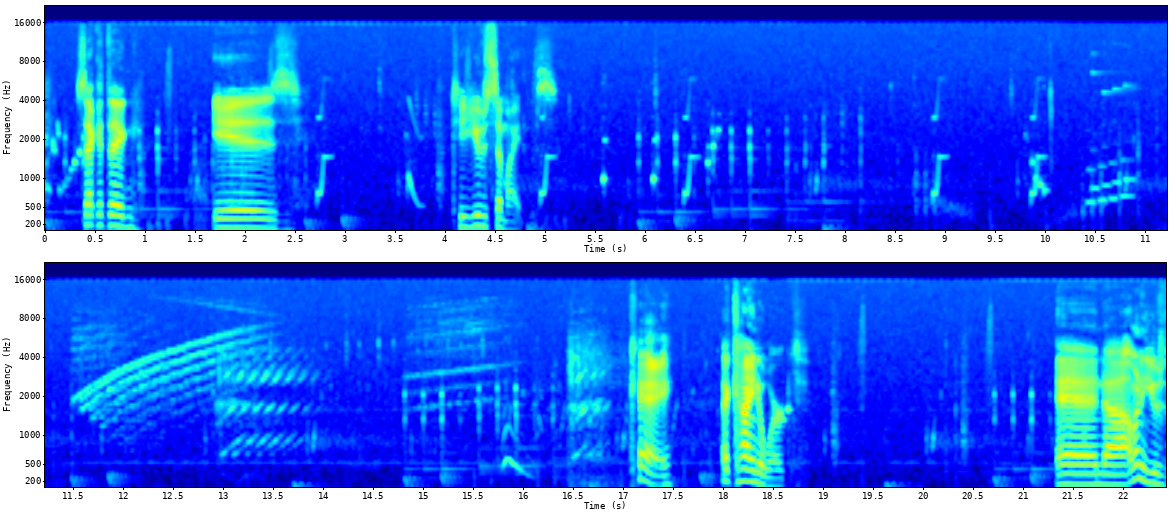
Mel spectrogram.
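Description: Short electronic menu chimes blip as selections change.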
